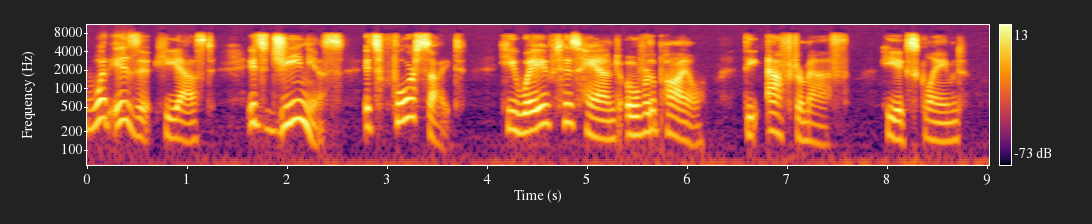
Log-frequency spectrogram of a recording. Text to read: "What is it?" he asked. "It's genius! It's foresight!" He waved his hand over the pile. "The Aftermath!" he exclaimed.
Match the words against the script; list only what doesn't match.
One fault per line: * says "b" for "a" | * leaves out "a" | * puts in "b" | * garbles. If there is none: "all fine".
all fine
